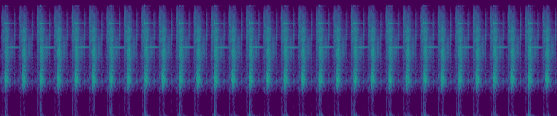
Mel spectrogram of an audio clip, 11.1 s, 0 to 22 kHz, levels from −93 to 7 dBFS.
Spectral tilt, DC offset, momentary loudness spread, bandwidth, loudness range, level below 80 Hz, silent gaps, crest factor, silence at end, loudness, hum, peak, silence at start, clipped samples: 5 dB/octave; under 0.1%; 2 LU; over 20 kHz; 1 LU; -76 dBFS; none; 20 dB; 0 s; -35 LUFS; none; -18 dBFS; 0 s; under 0.1%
